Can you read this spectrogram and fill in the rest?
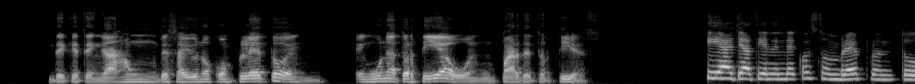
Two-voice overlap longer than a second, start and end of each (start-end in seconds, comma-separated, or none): none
